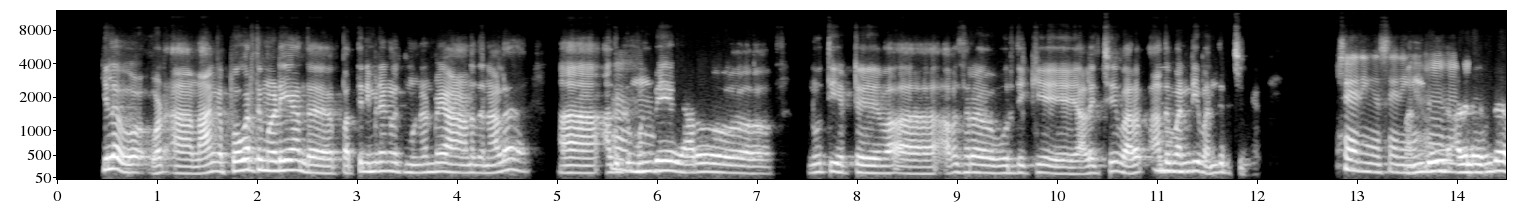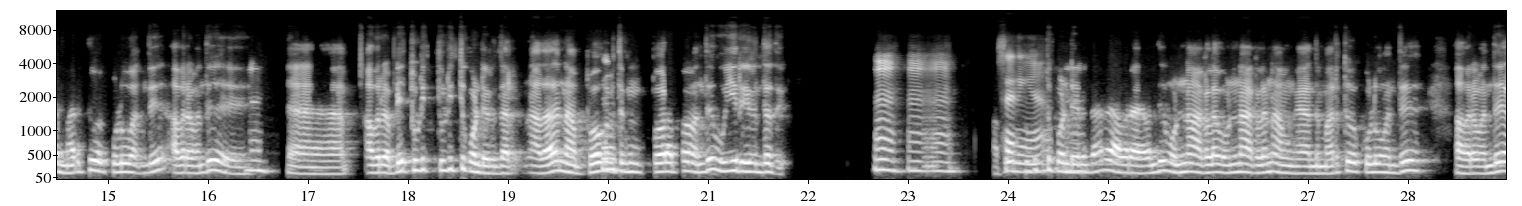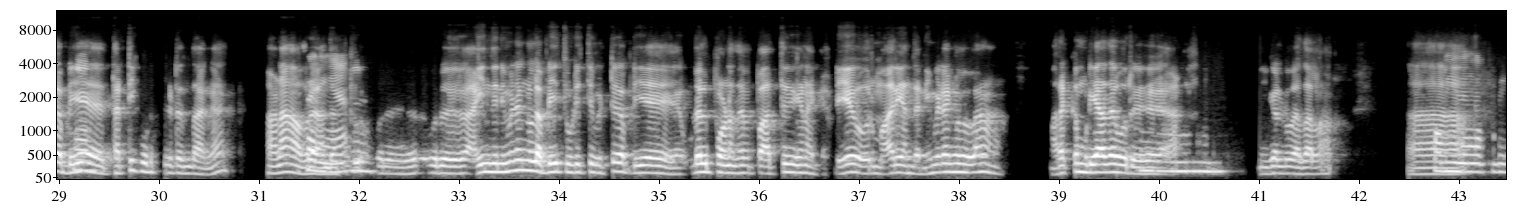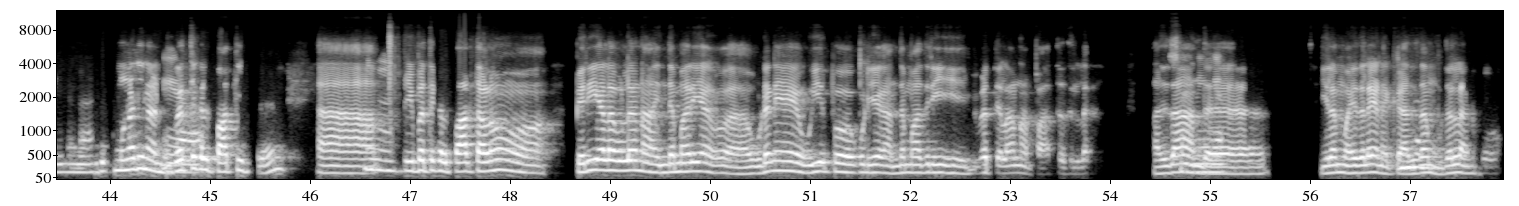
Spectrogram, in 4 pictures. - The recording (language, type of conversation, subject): Tamil, podcast, அவசரமாக மருத்துவசிகிச்சை தேவைப்பட்ட ஒரு அனுபவத்தை விவரிக்க முடியுமா?
- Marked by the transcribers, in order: "முன்பே" said as "முன்னன்பே"; sad: "அவரு அந்த து அவரு ஒரு … அ, நிகழ்வு அதெல்லாம்"; drawn out: "ம்"; drawn out: "ஆ"; tsk; tapping; drawn out: "சரிங்க"; unintelligible speech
